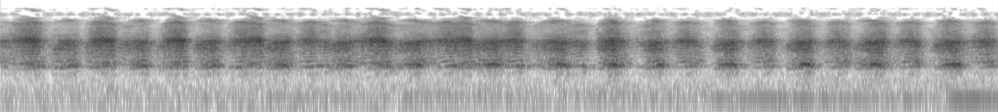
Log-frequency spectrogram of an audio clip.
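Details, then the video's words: Tropical frogs in a stormy December night chorus at Driver, Northern Territory, Australia, captured by an unattended phone camera. Grating pulsed croaks repeat rapidly and unevenly, several callers overlapping, with a thin high-pitched hum throughout. "Tropical Storm Frogs Singing"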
